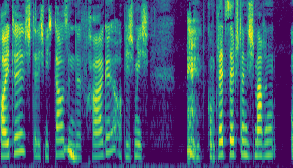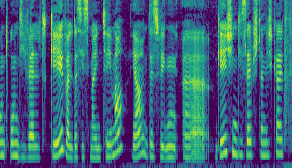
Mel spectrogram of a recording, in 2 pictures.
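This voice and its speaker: With ordinary pitch variation, a woman speaks at a fairly high pitch and a fairly slow pace. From France. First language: French (speaking German). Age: 30s. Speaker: business professional, former au pair. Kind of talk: casual interview. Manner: hesitant, many fillers.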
